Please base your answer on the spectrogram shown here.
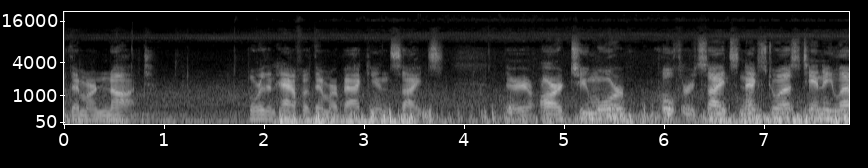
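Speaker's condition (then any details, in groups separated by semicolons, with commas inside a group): No condition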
